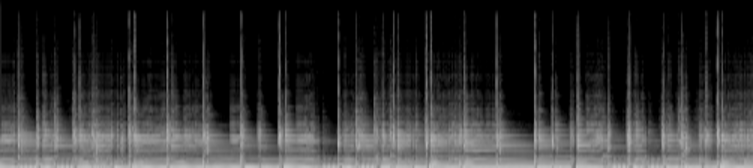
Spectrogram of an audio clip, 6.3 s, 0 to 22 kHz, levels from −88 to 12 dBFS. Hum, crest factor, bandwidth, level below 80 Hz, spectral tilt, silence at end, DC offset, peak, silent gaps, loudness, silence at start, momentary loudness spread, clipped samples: none; 16 dB; 16.5 kHz; -32 dBFS; -6 dB/octave; 0 s; under 0.1%; -2 dBFS; none; -18 LUFS; 0 s; 2 LU; under 0.1%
